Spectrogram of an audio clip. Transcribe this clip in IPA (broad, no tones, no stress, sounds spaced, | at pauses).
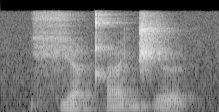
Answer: x i qʰ ɛ d͡ʒ ə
